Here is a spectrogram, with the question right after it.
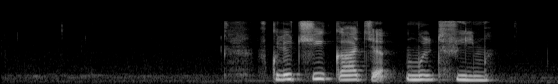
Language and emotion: Russian, sad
